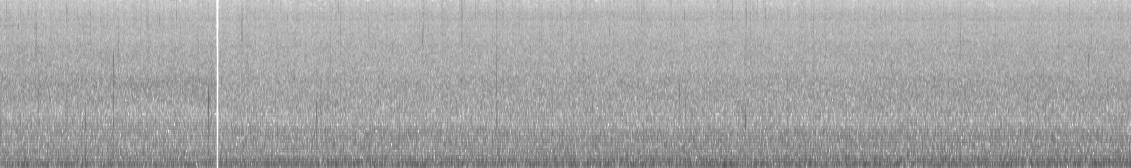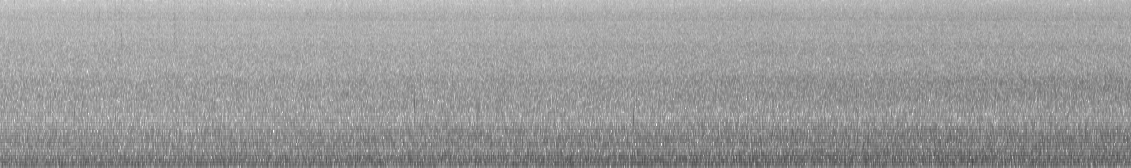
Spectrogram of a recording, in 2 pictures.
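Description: Steady rain falling on the trail and the hiker's gear, with rushing river water growing gradually louder over the second half.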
